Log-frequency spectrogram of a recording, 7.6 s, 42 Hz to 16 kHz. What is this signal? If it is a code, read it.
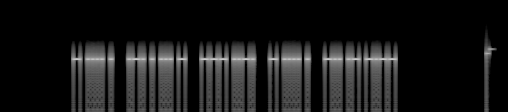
Morse code, heard as a keyed tone, about 34 wpm, 700 Hz. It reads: THE REST OF THE DAY
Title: Sets of 5 Words 35wpm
